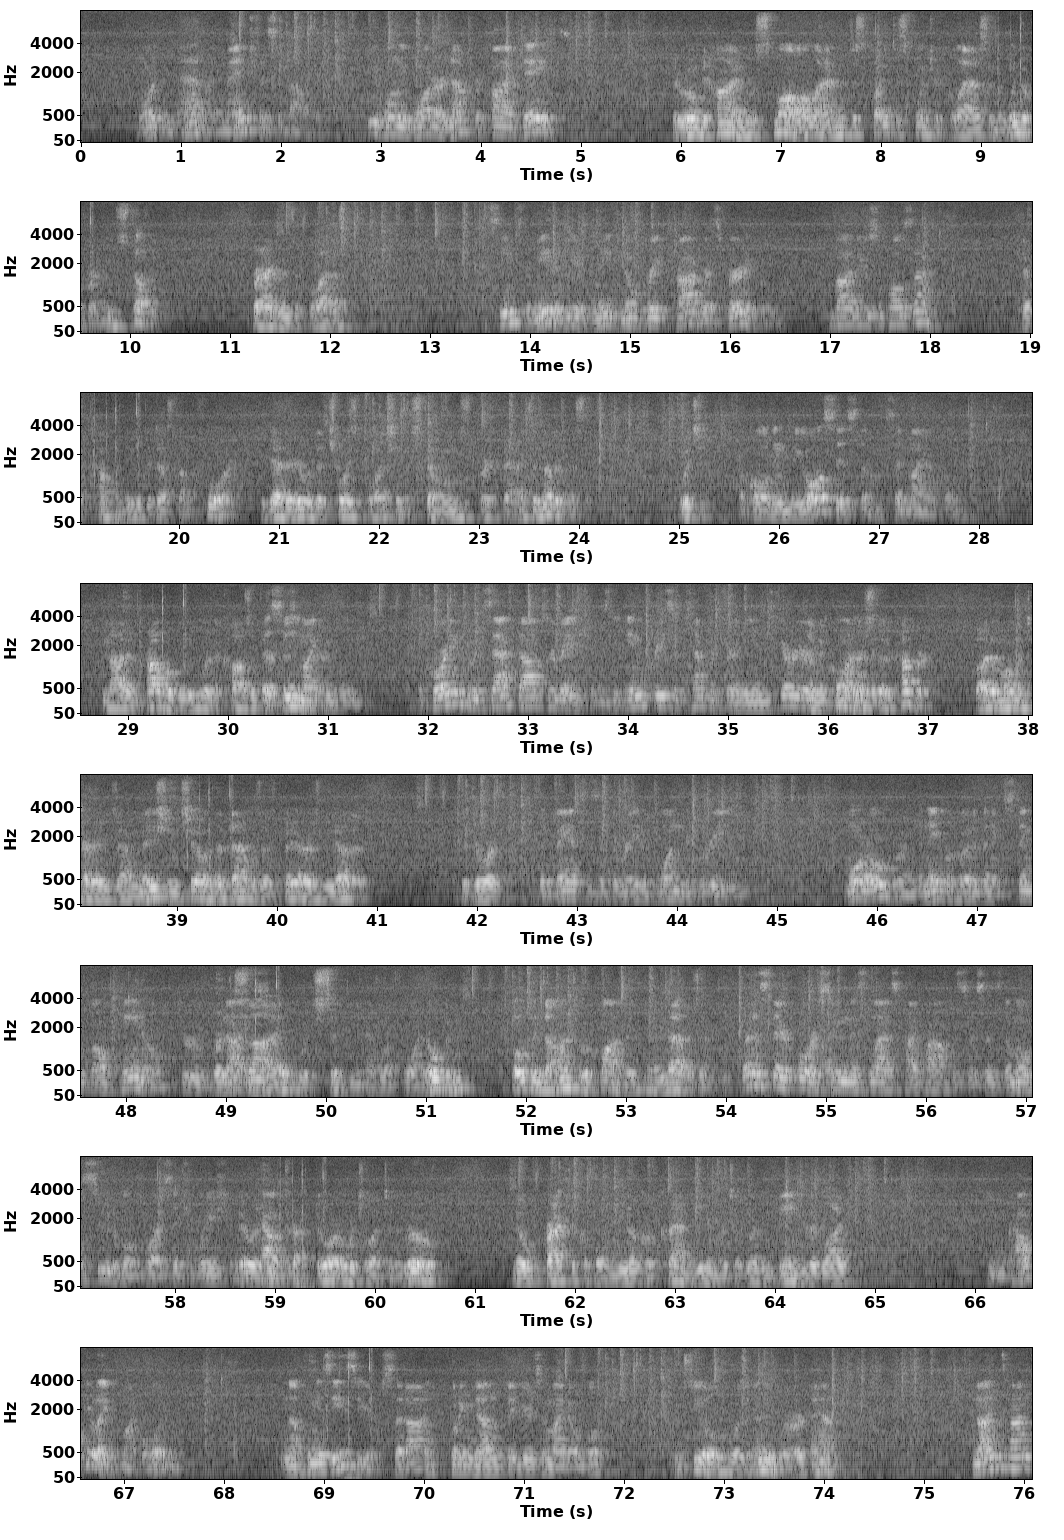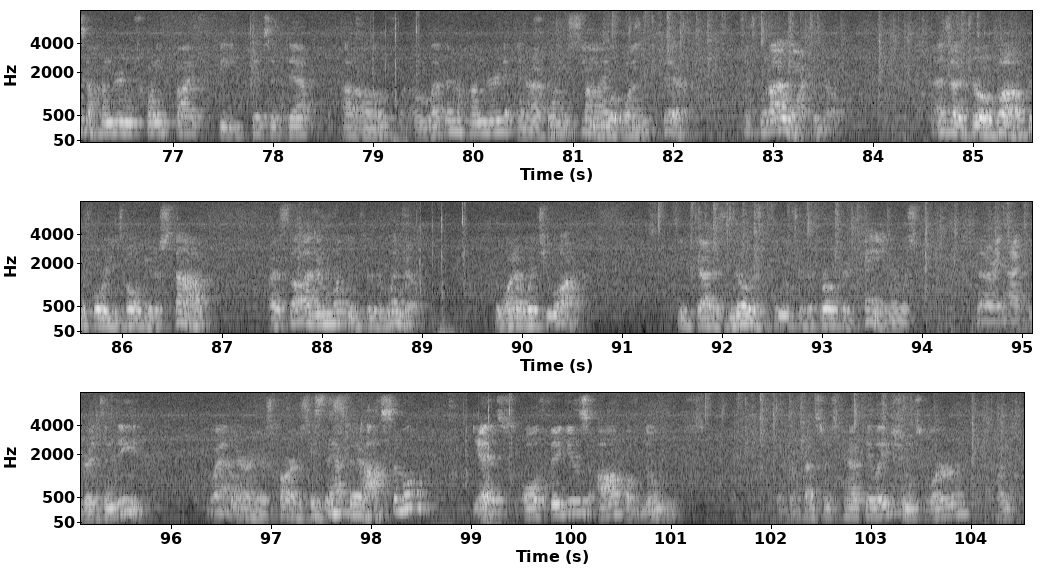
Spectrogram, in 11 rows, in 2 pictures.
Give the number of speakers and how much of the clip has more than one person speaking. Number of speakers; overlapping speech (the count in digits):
2, about 7%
